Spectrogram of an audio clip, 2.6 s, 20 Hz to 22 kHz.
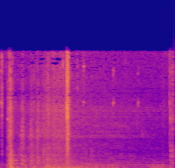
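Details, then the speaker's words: Car with a Spica mechanical injection pump, warm with the temperature gauge near 180: several cranking attempts with uneven bursts that never catch into an idle. It starts on a single crank when cold. The warm engine cranks but will not start. "there's attempt number one you see that light light up there's temp number two attempt number three we might be good we might not sometimes she decides to catch"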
